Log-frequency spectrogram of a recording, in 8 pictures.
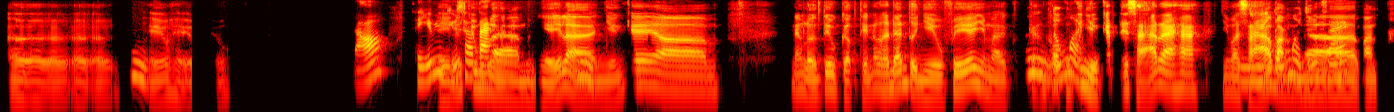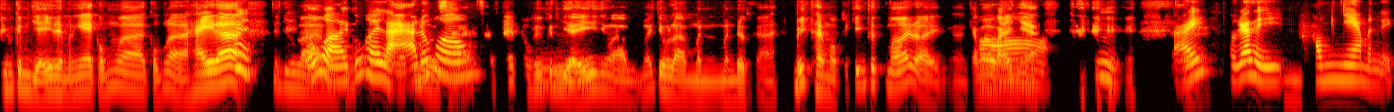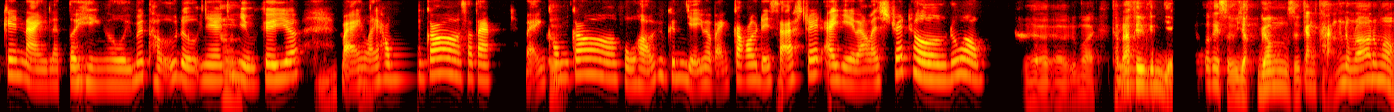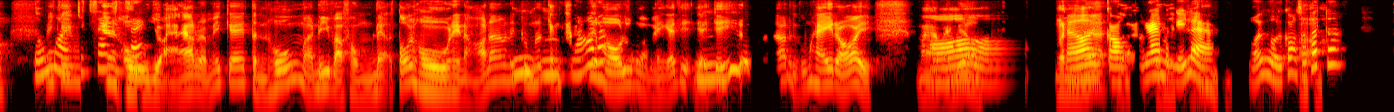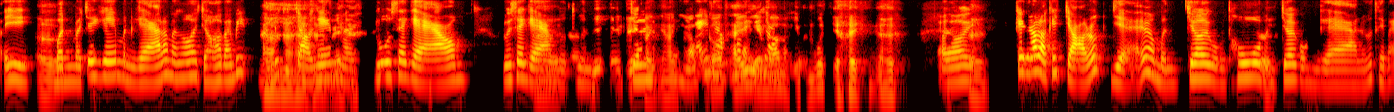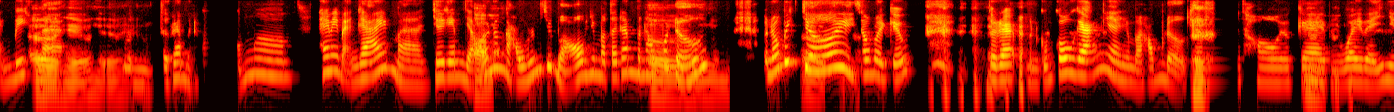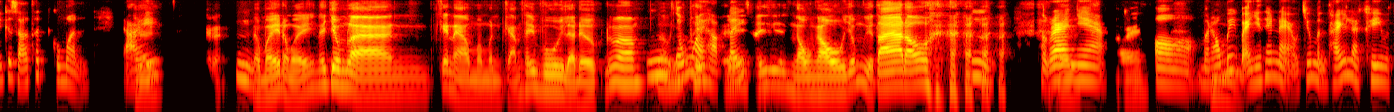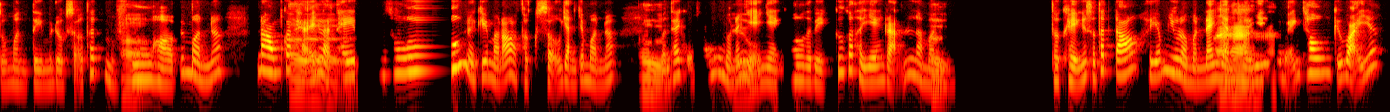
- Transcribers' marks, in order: distorted speech; unintelligible speech; other background noise; chuckle; mechanical hum; chuckle; laughing while speaking: "tùy"; unintelligible speech; tapping; unintelligible speech; laugh; laughing while speaking: "chơi, ừ"; laugh; laughing while speaking: "Ừ"; unintelligible speech; unintelligible speech; laugh
- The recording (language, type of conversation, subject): Vietnamese, unstructured, Bạn cảm thấy thế nào khi tìm ra một sở thích phù hợp với mình?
